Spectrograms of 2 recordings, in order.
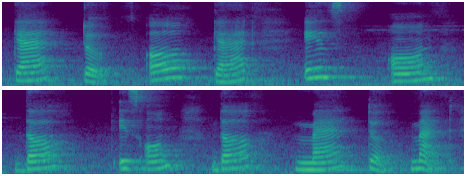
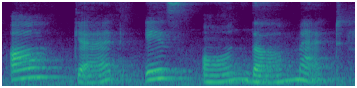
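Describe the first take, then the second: First: Each word said apart with pauses; halting word by word beginner read. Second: The whole sentence very slow and even; slow, steady sentence read-aloud; smooth slow read. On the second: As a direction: read it through slowly for a child. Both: Shown as a demonstration. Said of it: "इस तरह से बच्चा book reading करेगा".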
